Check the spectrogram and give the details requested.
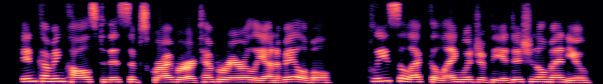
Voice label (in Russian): уведомление АНГ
